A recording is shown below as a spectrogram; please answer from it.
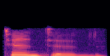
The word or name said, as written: tented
